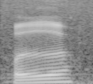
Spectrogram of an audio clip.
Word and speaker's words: Røde: Well, in my native language, it's pronounced røde. It's R and an Ö. It's an O with a line between.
